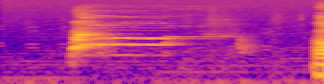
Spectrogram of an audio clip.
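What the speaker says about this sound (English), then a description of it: "the dog's barking" A pet dog indoors lets out a single sharp bark that trails into a whine, followed by a second bark starting at the end, fairly close in a quiet room.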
